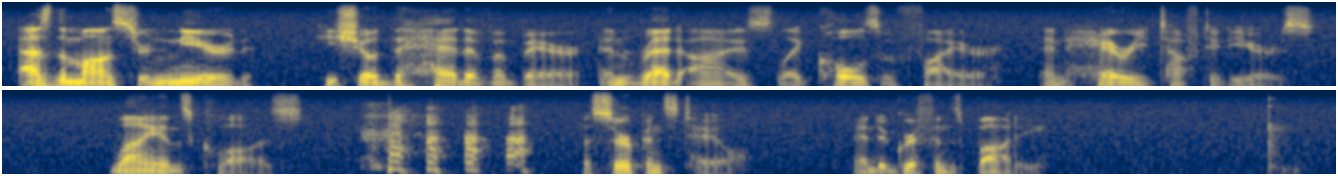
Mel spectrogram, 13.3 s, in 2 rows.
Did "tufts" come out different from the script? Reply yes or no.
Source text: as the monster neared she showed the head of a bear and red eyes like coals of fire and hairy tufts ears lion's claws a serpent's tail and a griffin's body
yes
